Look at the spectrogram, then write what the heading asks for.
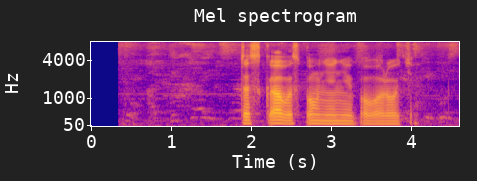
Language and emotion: Russian, sad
